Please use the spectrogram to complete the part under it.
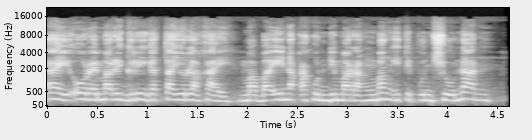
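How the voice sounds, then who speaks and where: A woman's voice: mid-range voice, fairly even intonation, normal speed, a little hiss or hum, close to an everyday voice. A woman with an Ilocano accent playing an exasperated, easily embarrassed wife and mother who scolds in a comedy audio drama. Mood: complaining, worried.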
